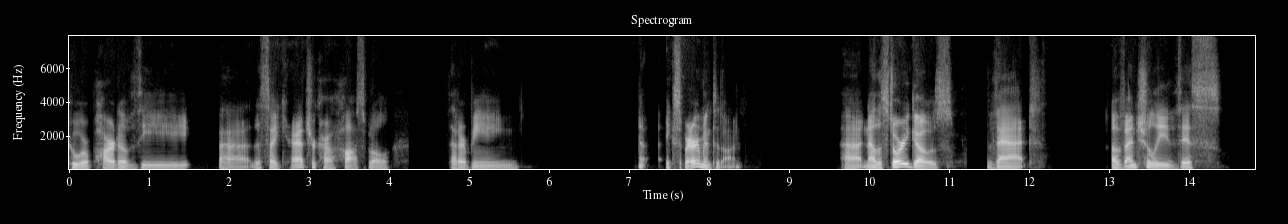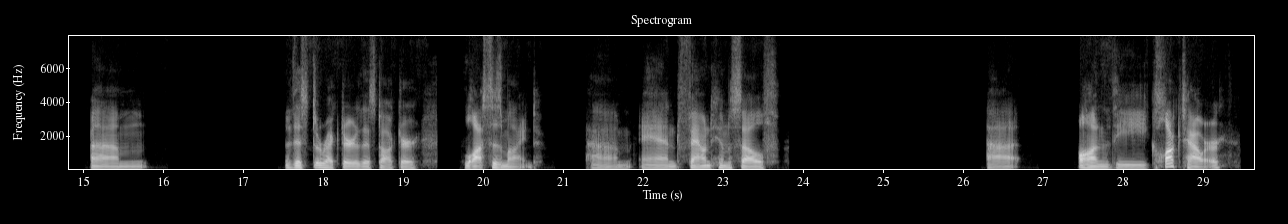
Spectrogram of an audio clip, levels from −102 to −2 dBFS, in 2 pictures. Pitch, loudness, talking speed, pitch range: 95 Hz, -27 LUFS, 80 wpm, 90-105 Hz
